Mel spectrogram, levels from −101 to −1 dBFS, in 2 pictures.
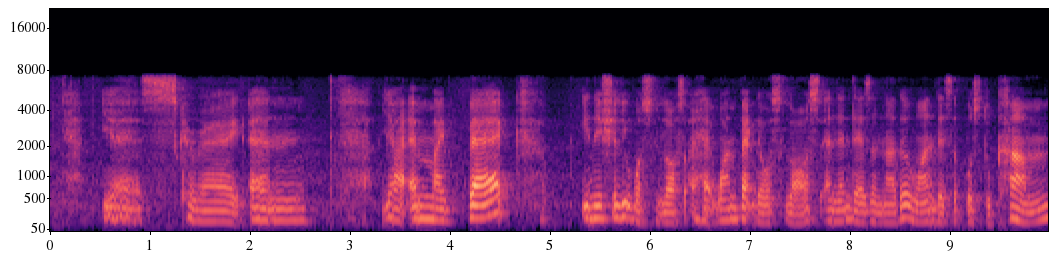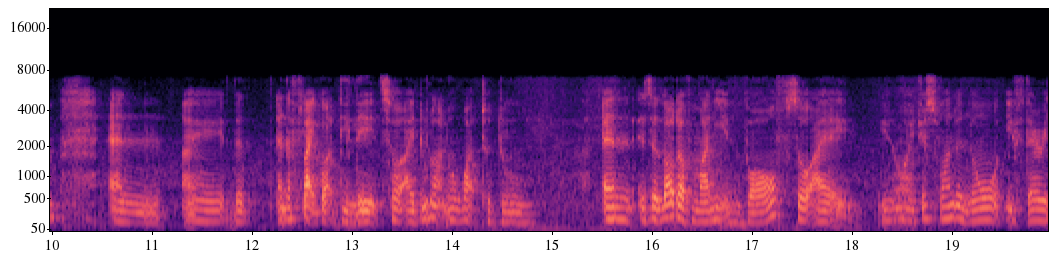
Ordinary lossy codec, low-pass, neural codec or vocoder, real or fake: none; 7.2 kHz; codec, 16 kHz, 16 kbps, FunCodec, trained on Chinese and English, 50 frames a second; fake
